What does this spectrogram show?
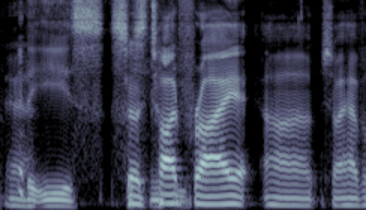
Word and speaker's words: Frey: mess up everybody awful everybody calls us Fray because that's the way you grammatically pronounce it yeah and he's like it's fry and I'm like I'll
